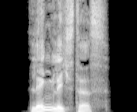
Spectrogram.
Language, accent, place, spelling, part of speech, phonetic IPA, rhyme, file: German, Germany, Berlin, länglichstes, adjective, [ˈlɛŋlɪçstəs], -ɛŋlɪçstəs, De-länglichstes.ogg
- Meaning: strong/mixed nominative/accusative neuter singular superlative degree of länglich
